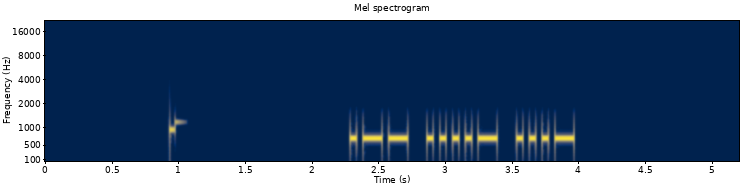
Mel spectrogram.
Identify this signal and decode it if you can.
Morse code, heard as a keyed tone, about 25 wpm, 700 Hz. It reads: W4V
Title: Three Challenging Letter-Number Combinations 25wpm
